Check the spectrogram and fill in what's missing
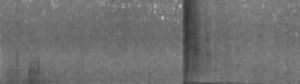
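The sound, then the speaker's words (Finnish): A single loud, heavy boom of a cannon salute fired from a ship leaving Stockholm, at about two and a half seconds, rolling into a low rumble that thunders between the cliffs and the city and lingers over steady background noise, with no voices. “Minun piti juosta hakemaan ruutia ja sitten tykit vieritettiin esiin. Ammuimme tervehdyksen, joka jyrisi kallioiden ja kaupungin välissä.”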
